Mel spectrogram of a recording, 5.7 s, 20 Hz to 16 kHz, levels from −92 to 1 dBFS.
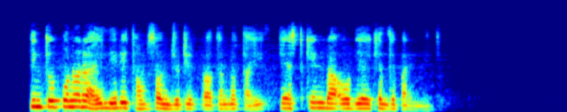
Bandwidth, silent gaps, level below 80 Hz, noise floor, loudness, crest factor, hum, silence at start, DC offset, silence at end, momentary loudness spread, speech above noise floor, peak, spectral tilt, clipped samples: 6.4 kHz; none; -54 dBFS; under -90 dBFS; -15 LUFS; 14 dB; none; 0.3 s; under 0.1%; 1.45 s; 12 LU; over 76 dB; 0 dBFS; -9.5 dB/octave; under 0.1%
